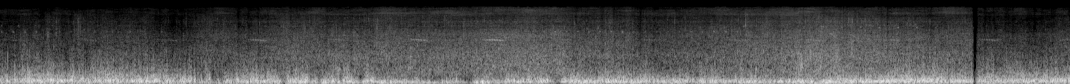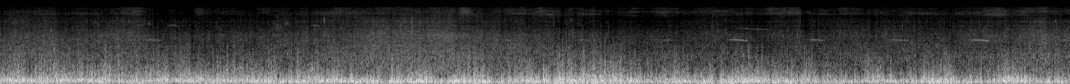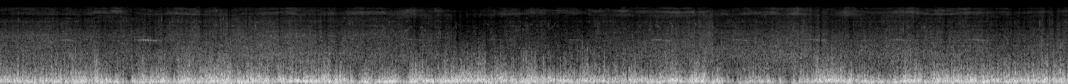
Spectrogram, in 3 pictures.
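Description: Wind buffeting the microphone in a steady low rumble, over small waves lapping at the water's edge.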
